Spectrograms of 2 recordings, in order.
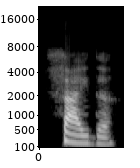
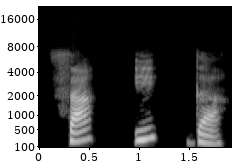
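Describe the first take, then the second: First: The a and i blend into one syllable. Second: The a and i are in separate syllables. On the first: The speaker calls it wrong. "Não se diz" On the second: The speaker calls it right. "Outro exemplo"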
